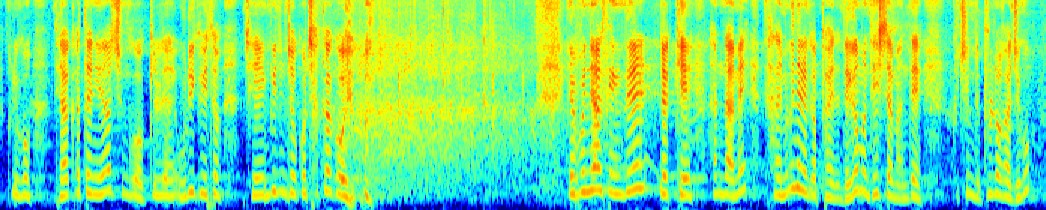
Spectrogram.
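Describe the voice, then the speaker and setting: Middle-aged male lay preacher, high-pitched and excitable testimony, long reverb from a large sanctuary. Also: fast, slight background noise. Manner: excitable storyteller, acts out scenes loudly. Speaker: lay deacon giving testimony. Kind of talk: testimony sermon at a prayer meeting. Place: church sanctuary.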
